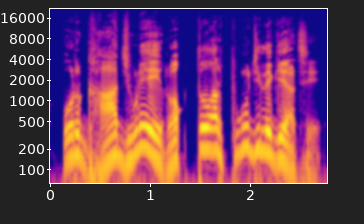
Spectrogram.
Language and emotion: Bengali, disgusted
